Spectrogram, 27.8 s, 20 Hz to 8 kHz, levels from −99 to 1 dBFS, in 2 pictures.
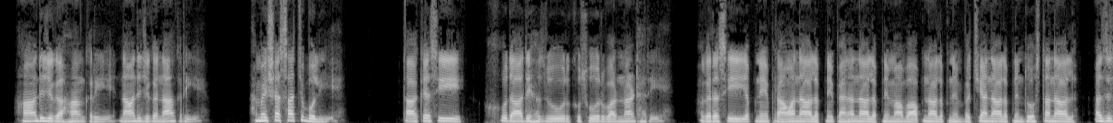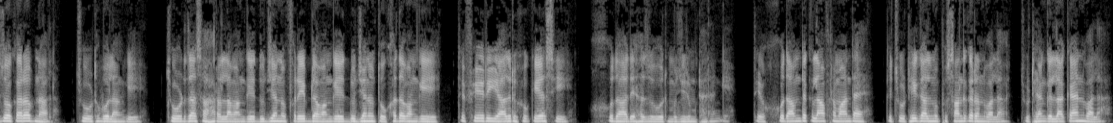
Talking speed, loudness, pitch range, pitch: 175 wpm, -20 LUFS, 150-170 Hz, 160 Hz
